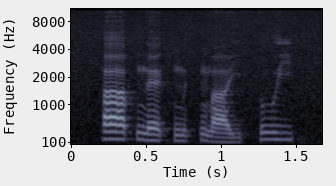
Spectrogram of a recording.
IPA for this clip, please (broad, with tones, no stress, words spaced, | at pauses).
aː˥p̚n̪ɛː˧k̚mɪ˨˥k̚ maː˨j huː˥j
